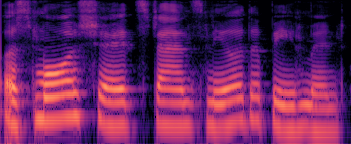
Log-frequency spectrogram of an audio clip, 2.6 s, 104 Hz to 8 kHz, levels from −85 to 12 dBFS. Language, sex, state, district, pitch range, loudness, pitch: English, female, Karnataka, Bangalore, 175-215 Hz, -18 LUFS, 185 Hz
